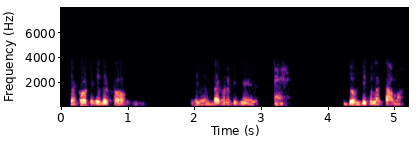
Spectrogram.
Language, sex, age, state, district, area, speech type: Odia, male, 45-60, Odisha, Nuapada, urban, conversation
